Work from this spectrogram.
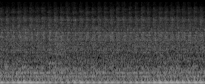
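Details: Brand-new Honda Beat LED scooter with a CR7 PNP alarm, restarted after testing the anti-theft engine cut: an even, steady idle putter with a regular low pulse and no misses. It idles normally with no ECU error.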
